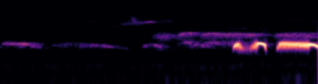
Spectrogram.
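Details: Spotted dove cooing, used as a lure to provoke wild doves during training: soft level hums, then loud, low, hollow coos with rising and falling notes.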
